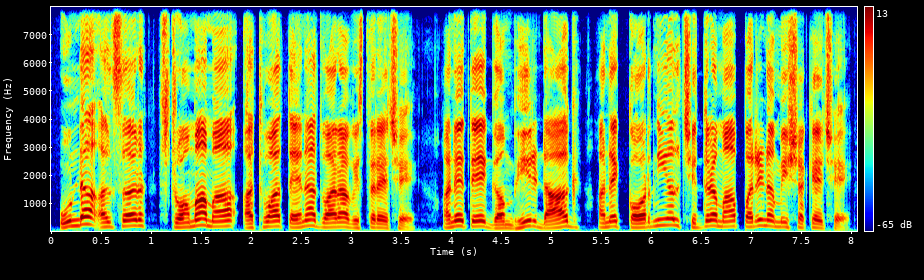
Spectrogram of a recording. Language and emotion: Gujarati, neutral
